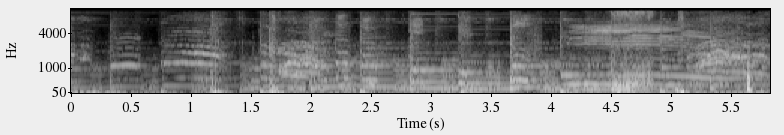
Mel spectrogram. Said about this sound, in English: This is like when they have those cat songs. Yeah, how do they teach those cats how to sing like that? They don't. They pitch correct their meows and make it sound like they're doing it.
